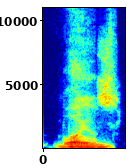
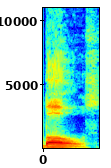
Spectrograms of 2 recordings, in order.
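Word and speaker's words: Murray-Boyles: Yes, it's Boyles. Like some eggs.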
